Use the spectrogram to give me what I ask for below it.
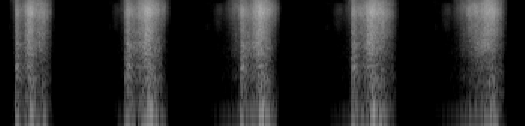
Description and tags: Walking in the sand.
